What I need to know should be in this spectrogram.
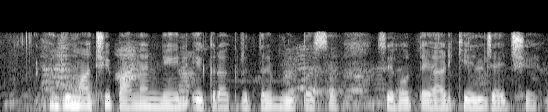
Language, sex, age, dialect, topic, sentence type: Maithili, female, 25-30, Eastern / Thethi, agriculture, statement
